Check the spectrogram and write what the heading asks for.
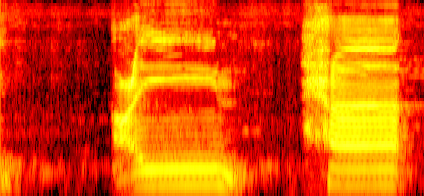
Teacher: দুই নাম্বার মাখরাজ হলকের মধ্যখান হইতে আইন হা এটা একটু চিকন হবে হ্যাঁ আর এটা দেখেন হা ওরকম গম্ভীর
